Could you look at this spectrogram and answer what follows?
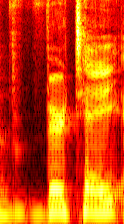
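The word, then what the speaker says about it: vérité: and you wanted to have this like cinema verite.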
